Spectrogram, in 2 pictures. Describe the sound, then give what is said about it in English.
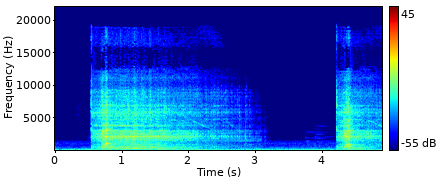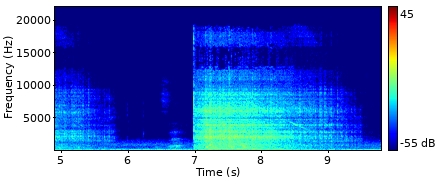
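Whirring whine of a dirt bike's electric starter motor spinning freely on its Bendix gear without catching. Three long, loud mechanical bursts each sweep in pitch, separated by quieter gaps. “Listen to that sound. That's just the starter is spinning on the Bendex.”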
